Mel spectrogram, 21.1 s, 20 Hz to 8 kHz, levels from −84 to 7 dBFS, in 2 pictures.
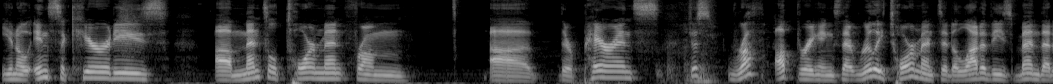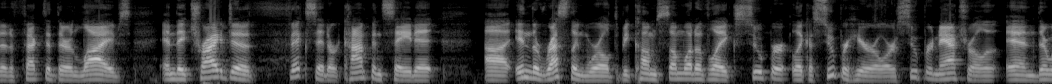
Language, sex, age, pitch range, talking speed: English, male, 30-49, 130-160 Hz, 150 wpm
